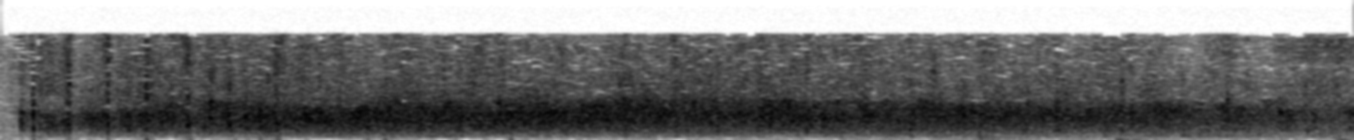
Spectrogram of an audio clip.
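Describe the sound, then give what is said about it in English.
Sustained applause from a sizable audience at a talk, a round of applause for Andrew Peake: a dense steady roar of many hands clapping at a constant loud level for several seconds without a break. “And we are let's please have a round of applause for Andrew Peake.”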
